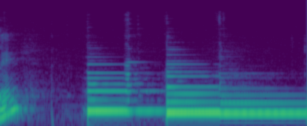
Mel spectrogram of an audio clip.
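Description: Hollow-body archtop electric guitar playing single picked notes that step downward, the last one ringing on. They are notes of a descending D Locrian line that includes the ninth, a note outside the scale.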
